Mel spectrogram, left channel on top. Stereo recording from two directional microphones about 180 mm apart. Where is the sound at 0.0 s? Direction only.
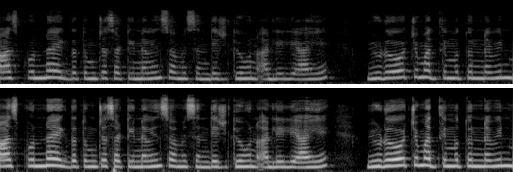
30° right (ahead or behind).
